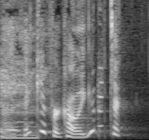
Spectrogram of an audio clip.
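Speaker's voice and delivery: fast, lilting, high, sing-song receptionist phone voice. Imitating a receptionist answering the phone, in a lilting high receptionist voice. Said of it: "It's a lilting high voice".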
